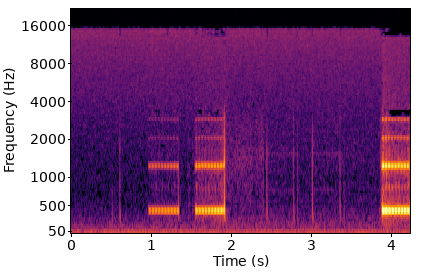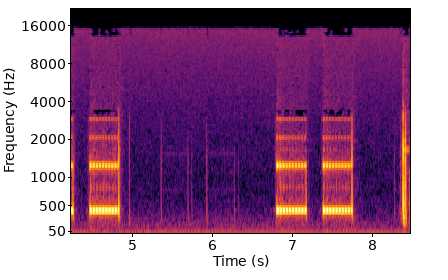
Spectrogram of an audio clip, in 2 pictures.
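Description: A telephone ringing with a double ring, the British ring pattern: three double rings about three seconds apart, the first pair quieter.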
